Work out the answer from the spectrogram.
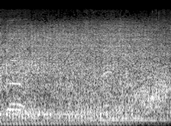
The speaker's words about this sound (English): A U.S. Army helicopter flies overhead, drowning out the governor in his heavily fortified compound.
